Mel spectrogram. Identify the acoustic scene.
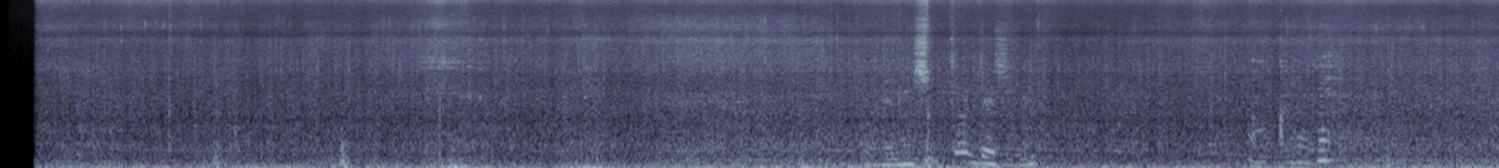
car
